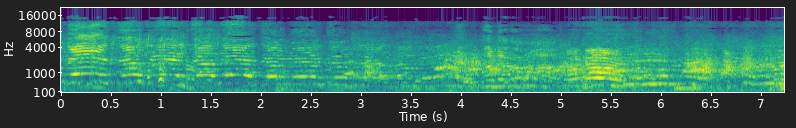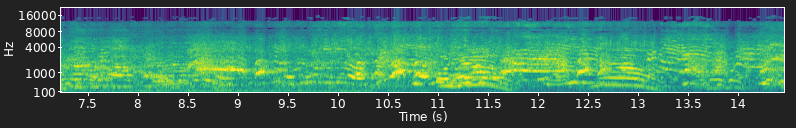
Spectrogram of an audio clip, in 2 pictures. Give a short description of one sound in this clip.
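Young men talk and shout excitedly nearby.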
